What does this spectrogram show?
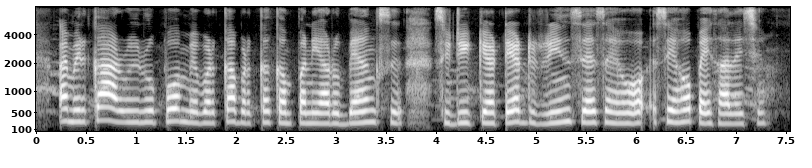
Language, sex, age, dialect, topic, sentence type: Maithili, female, 18-24, Angika, banking, statement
